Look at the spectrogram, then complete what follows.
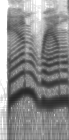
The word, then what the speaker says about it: Anne Arundel: Anne Arundel slash, the name of a county in Maryland, is usually pronounced Anne Rannell slash by its people.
